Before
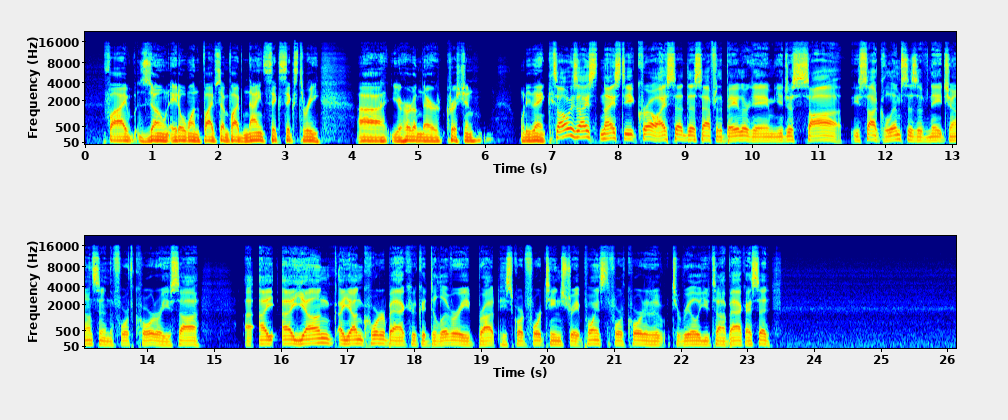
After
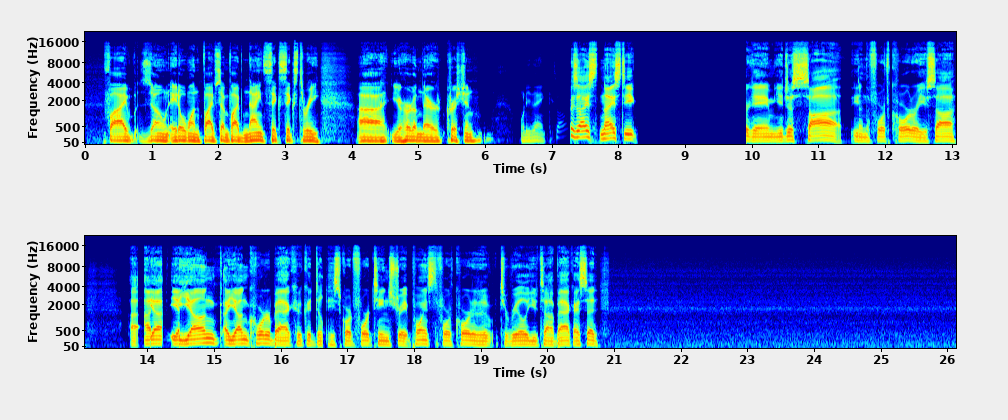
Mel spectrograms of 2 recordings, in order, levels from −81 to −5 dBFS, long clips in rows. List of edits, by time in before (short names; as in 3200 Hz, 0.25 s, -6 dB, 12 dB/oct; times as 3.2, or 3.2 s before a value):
0.79–1.22 fade in, from -16 dB
5.31–7.28 studio fade out
8.29–9.91 mute
11.6–13.32 cut
15.76–16.19 reverse
18.34–19.2 cut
